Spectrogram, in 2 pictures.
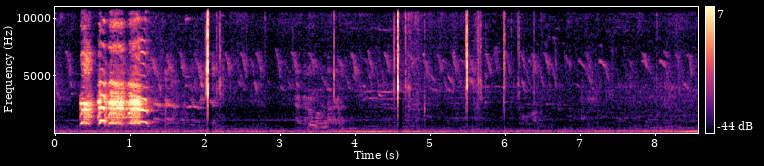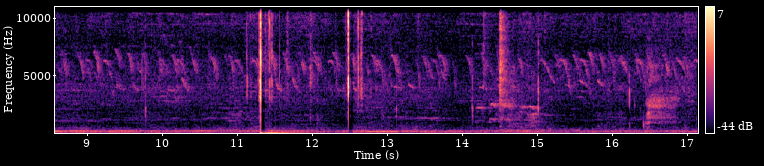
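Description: A chicken calls once, loudly, about half a second in. Then come a few sharp, separate snips, seconds apart, of hand pruning shears cutting the roots and stems of a bonsai stock, over a steady low background hum.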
